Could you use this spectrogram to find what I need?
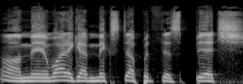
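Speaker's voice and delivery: whiny, complaining, cornered lowlife voice. Retelling a movie scene, quoting the whiny scumbag informant: imitating a whiny Hank Azaria. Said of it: "a whiny scumbag in this".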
